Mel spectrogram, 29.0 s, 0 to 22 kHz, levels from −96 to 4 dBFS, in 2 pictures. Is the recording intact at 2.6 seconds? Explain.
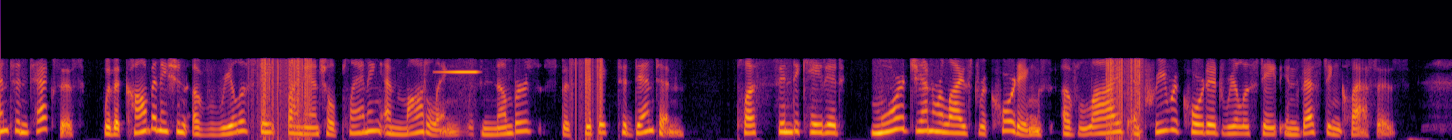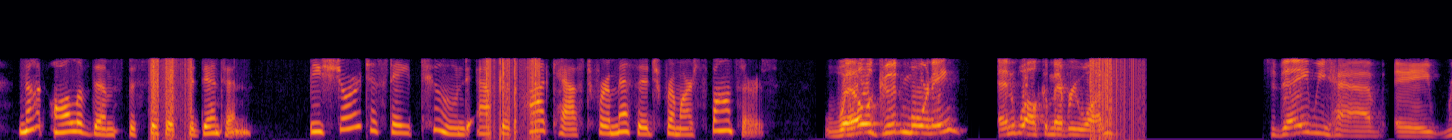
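No, 2.6 s sits inside a burst of bit errors on a digital phone line (2.48 to 3.12 s): flipped bits corrupt single samples, giving sharp ticks and crackle over the speech.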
